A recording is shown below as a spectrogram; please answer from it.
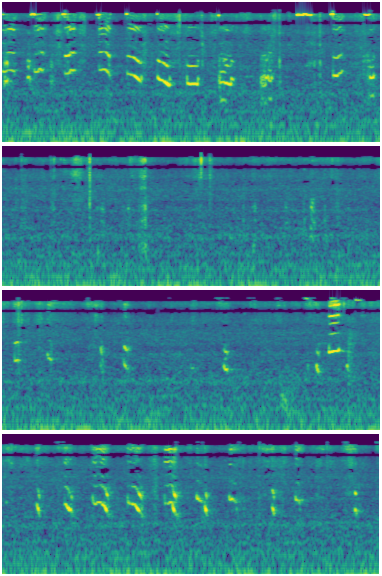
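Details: Whining from a litter of Maltese puppies aged four weeks: bursts of quick, falling yelps at the start and again near the end, with quieter, sparse squeaks between over low background hum.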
